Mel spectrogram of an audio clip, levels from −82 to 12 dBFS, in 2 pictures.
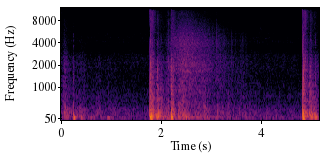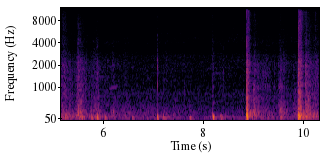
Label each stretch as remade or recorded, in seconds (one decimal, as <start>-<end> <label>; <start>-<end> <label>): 0.0-2.3 remade; 2.3-4.1 recorded; 4.1-6.5 remade; 6.5-7.1 recorded; 7.1-9.2 remade; 9.2-9.8 recorded; 9.8-10.3 remade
